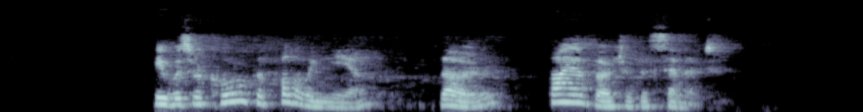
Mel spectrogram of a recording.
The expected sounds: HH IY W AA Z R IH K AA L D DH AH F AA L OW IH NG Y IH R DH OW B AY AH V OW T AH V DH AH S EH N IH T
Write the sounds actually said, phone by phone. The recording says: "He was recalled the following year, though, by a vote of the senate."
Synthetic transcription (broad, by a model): HH IY W AA Z R IH K AA L D DH AH F AA L OW IH NG Y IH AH DH OW B AY AH V OW T AH V DH AH S EH N IH T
